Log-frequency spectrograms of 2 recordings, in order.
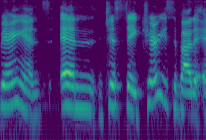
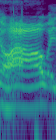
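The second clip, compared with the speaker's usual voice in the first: put-on grouchy old man voice, louder; 8 dB louder than usual. Comparing the other speaker's sick voice to the Muppets balcony old guys voice. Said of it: "you guys know the Muppets and, like, the, the two old guys in the balcony?".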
